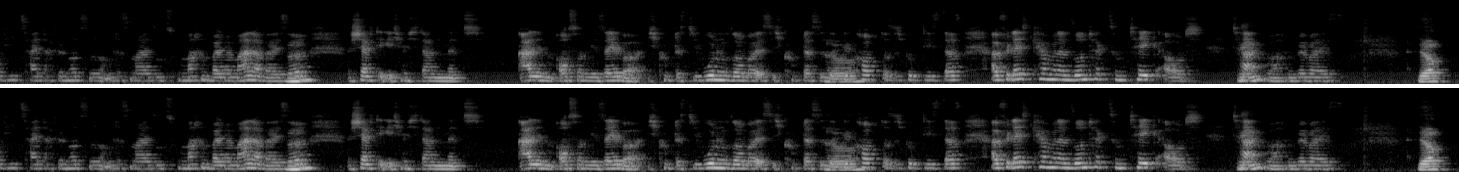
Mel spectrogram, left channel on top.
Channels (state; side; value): noise; left; hum, 28 dB below the sound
